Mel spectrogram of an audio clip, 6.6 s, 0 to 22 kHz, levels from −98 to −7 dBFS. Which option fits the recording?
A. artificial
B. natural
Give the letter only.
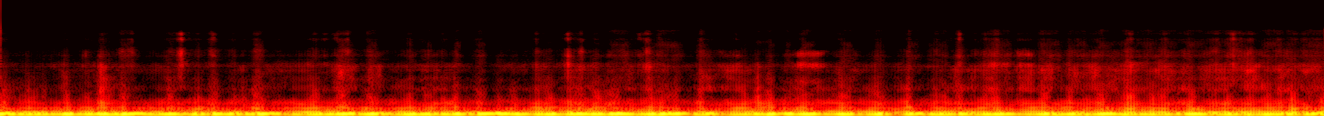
A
